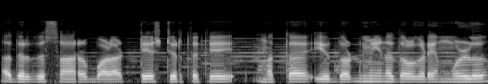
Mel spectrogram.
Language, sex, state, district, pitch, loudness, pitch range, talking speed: Kannada, male, Karnataka, Belgaum, 125 Hz, -15 LUFS, 125-130 Hz, 125 wpm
